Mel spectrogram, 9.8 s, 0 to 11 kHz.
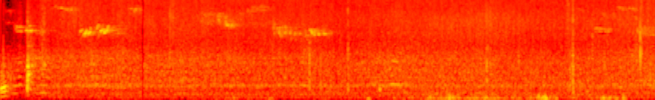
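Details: Honey bees at a hive in Brittany, France, during the last winter feeding on 4 February 2021. A steady, low droning hum runs throughout with a faint higher whine, and there are occasional soft clicks and handling noises.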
